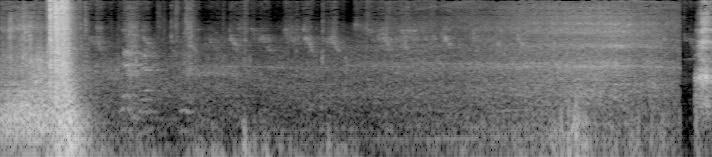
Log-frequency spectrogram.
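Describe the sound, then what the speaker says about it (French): A repaired vehicle side door shuts with a loud slam, then quieter handling noises follow, and a brief latch or lock clunk comes near the end. "Maintenant, on va voir si la porte se ferme mieux. Se verrouille."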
